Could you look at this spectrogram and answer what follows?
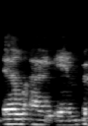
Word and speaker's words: lam: mantra for Earth is lamb l a m but it's pronounced the same as thumb lamb so in a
